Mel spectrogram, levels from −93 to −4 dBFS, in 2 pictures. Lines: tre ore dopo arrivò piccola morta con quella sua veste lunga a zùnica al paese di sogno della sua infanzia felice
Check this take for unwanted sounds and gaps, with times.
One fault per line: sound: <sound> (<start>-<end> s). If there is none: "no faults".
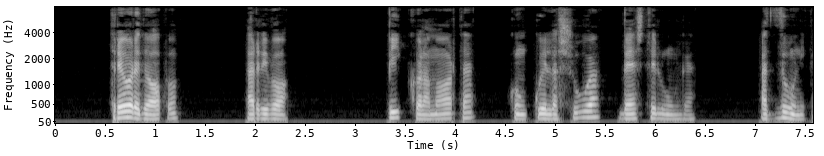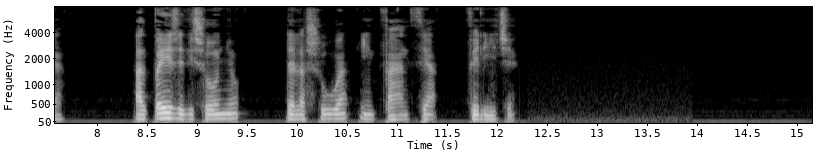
no faults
